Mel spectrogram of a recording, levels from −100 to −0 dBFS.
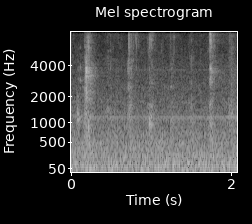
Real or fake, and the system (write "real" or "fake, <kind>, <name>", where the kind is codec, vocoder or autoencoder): real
